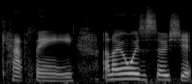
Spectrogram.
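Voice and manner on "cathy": grating, irritating put-on voice. Imitating how a friend used to say Cathy, annoying voice on Cathy. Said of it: "he'd always say it in a really annoying voice, like".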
